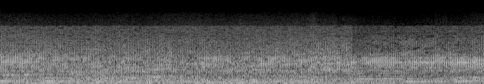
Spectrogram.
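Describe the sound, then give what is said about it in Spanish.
A Bristol airplane engine roars in flight over the Andes, heard from inside the cold cabin. The drone is loud and continuous, a dense rumble and whir that holds steady throughout. “El ruido del motor hacía sentir su presencia arremolinándose en el aire fresco.”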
